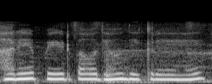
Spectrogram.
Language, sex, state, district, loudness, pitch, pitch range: Hindi, female, Telangana, Hyderabad, -11 LUFS, 245 Hz, 230-250 Hz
